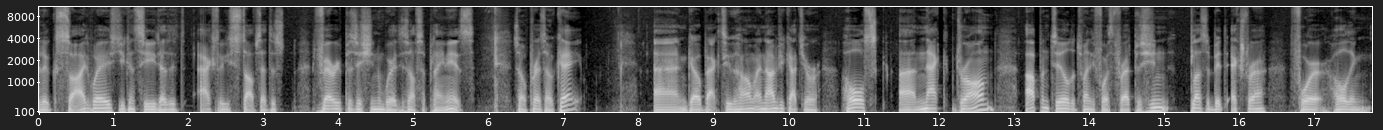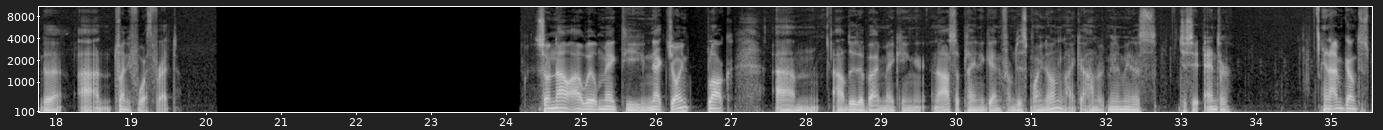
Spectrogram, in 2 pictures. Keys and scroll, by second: 31.4 1.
